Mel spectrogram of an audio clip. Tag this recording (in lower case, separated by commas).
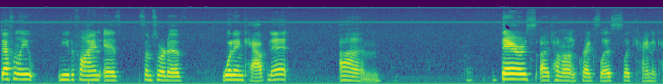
speech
